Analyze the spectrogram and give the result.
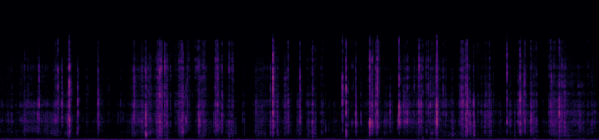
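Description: A folded white thermal paper receipt is squeezed and crinkled into a small bundle with the fingertips. It makes a rapid run of crisp, bright crackles and soft tearing-like rustles over a faint, steady low hum.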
